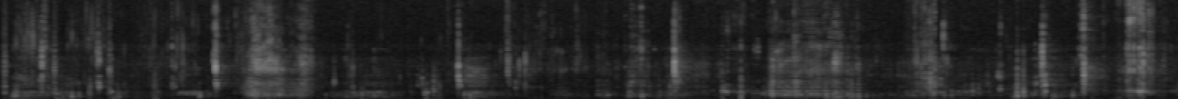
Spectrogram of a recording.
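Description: A young woman chews and smacks her lips loudly close to a microphone.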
